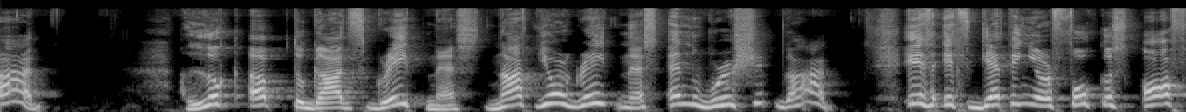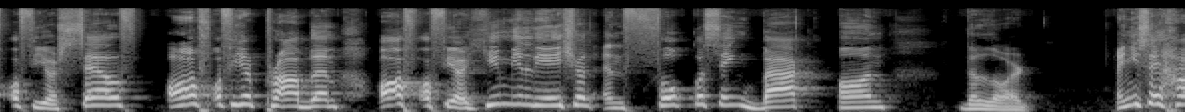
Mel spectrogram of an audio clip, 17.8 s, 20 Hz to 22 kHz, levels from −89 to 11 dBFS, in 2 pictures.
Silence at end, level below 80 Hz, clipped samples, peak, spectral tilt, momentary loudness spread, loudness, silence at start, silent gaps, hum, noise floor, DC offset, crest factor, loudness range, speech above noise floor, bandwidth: 0 s; -48 dBFS; under 0.1%; -2 dBFS; -4.5 dB/octave; 7 LU; -15 LUFS; 0 s; none; none; -68 dBFS; under 0.1%; 14 dB; 2 LU; 53 dB; 16.5 kHz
